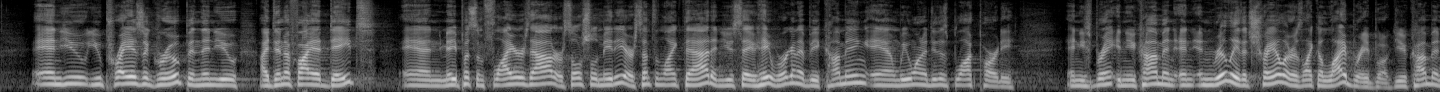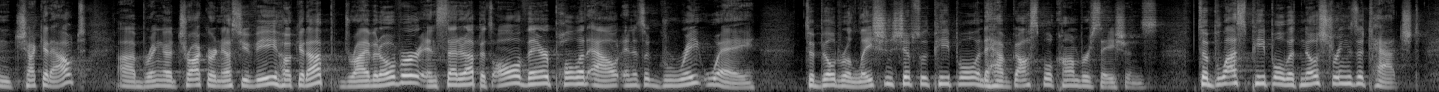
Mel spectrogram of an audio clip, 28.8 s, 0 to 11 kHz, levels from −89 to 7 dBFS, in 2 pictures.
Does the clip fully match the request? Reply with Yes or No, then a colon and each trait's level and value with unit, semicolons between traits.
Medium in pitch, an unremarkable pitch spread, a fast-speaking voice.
Yes: medium, 170 Hz; average, 4.1 semitones; fast, 230 wpm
